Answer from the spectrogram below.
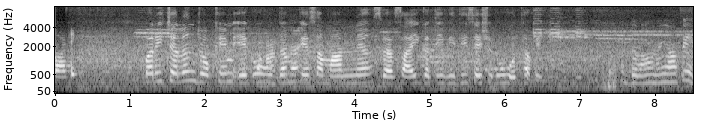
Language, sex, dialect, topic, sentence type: Bhojpuri, female, Northern, banking, statement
